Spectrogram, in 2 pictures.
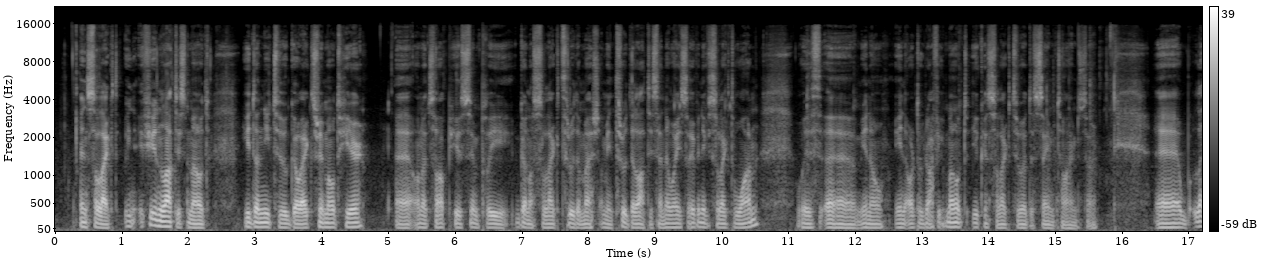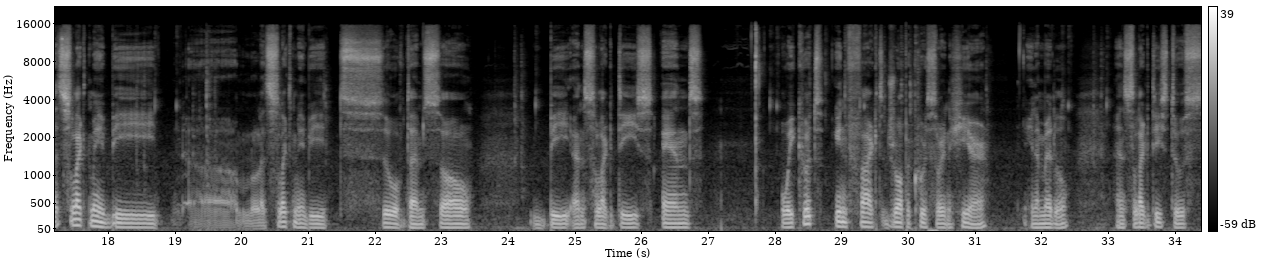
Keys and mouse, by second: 0.3 middle click, 1.3 middle click, 2.4 shift+middle click, 5.7 middle click, 9.1 click, 9.9 click, 11.2 b, 13.9 middle click, 15.6 shift+middle click, 18.4 g, 19.4 ctrl+z, 24.0 b, 27.7 click, 28.5 middle click, 30.0 shift+s, 31.0 `, 32.1 click, 32.7 b, 34.2-34.4 drag.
